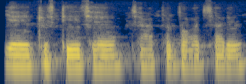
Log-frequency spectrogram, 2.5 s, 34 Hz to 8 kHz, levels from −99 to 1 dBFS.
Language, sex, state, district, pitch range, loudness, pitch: Hindi, male, Bihar, Muzaffarpur, 105-110 Hz, -19 LUFS, 105 Hz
